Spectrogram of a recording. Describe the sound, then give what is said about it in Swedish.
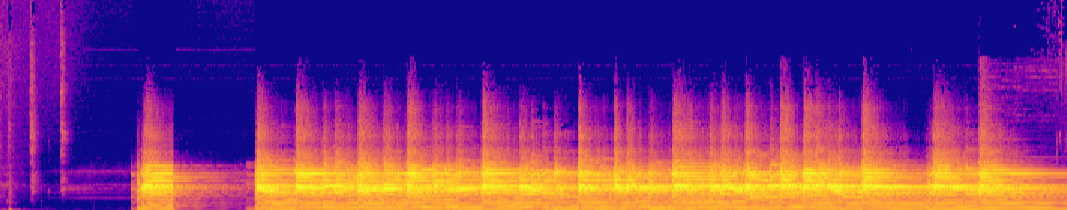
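An electric guitar, sounding like a more muscular Telecaster with extra mid-punch, played with the middle pickup position selected: a short strummed chord, a pause, then loud sustained chords with a thick, slightly driven tone and rich harmonics. No talking. “Och lite äh. mera mid-punch. Ja. ja. Eh, mellanläget då.”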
